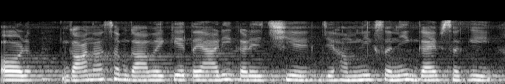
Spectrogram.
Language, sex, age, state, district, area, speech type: Maithili, female, 18-30, Bihar, Supaul, urban, spontaneous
